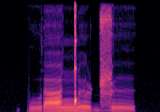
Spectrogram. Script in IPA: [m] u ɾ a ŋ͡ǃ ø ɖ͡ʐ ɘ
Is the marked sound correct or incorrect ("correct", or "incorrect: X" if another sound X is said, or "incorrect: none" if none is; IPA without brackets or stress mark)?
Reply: incorrect: p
